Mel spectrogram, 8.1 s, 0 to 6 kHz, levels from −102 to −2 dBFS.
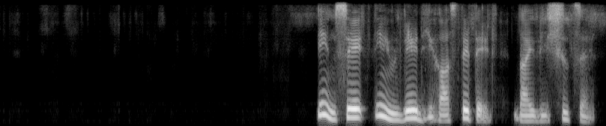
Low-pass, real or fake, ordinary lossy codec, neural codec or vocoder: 5.4 kHz; fake; none; codec, 24 kHz, 0.9 kbps, WavTokenizer, small release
